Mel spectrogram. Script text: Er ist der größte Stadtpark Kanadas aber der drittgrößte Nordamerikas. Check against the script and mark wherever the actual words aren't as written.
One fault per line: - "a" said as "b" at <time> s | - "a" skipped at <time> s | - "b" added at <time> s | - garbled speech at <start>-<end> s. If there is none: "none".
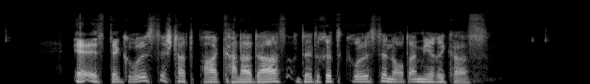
- "aber" said as "und" at 2.9 s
